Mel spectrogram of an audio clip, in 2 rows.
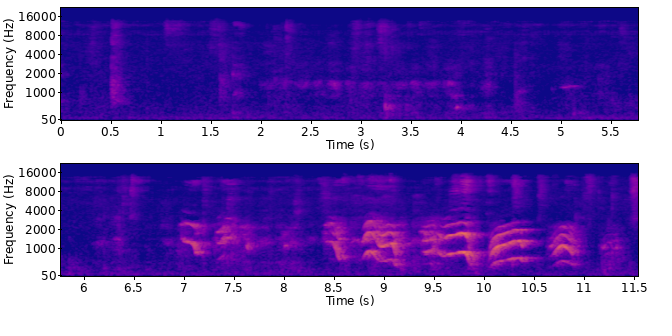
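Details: Five-day-old Labrador Retriever puppies, a litter of eight born October 15, 2023 to their mother Belle, indoors on a puppy cam: soft shuffling and clicks, then a burst of loud, high, wavering whines and squeals in rapid overlapping series.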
